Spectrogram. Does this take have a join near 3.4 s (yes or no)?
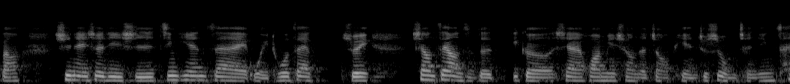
yes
